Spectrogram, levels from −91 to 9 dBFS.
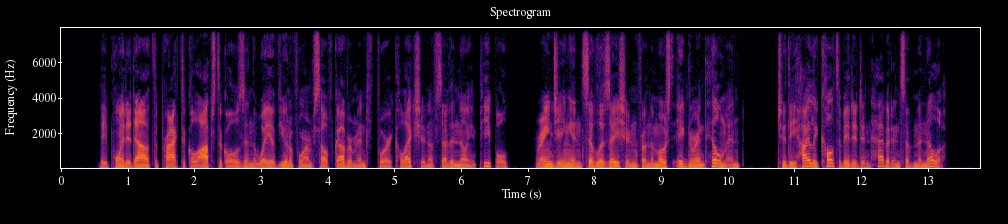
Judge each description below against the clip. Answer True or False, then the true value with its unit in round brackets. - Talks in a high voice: False (120 Hz)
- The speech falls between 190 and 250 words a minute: False (155 wpm)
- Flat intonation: False (3.8 semitones)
